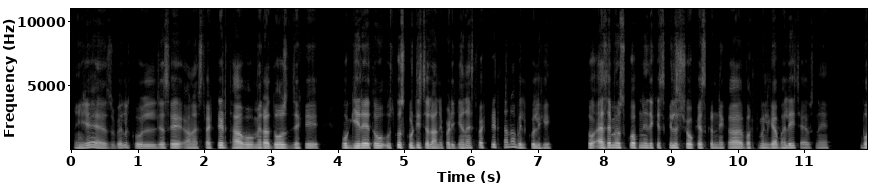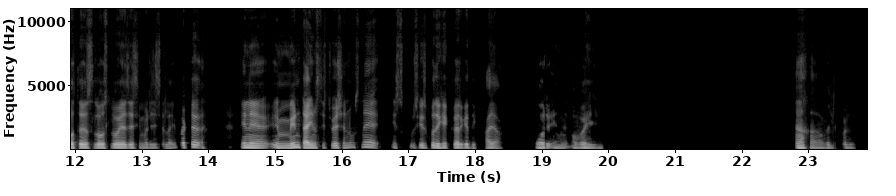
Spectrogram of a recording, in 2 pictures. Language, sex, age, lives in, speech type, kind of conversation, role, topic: Hindi, male, 20-24, India, conversation, podcast, guest, Kya aapne kabhi kisi random detour se apni sabse badi khushi paayi hai?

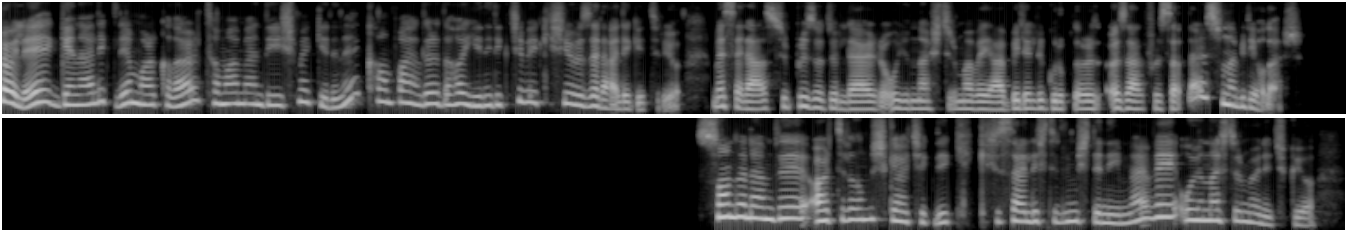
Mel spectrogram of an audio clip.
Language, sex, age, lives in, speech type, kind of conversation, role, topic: Turkish, female, 30-34, Netherlands, read, expert-assistant, expert, Bir ürünü almak için hemen karar vermek zorunda olsaydık, harcamalarımızda neler değişirdi?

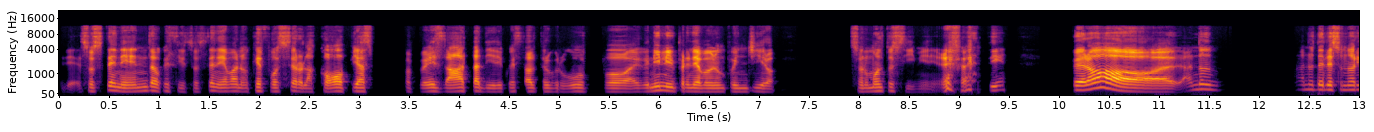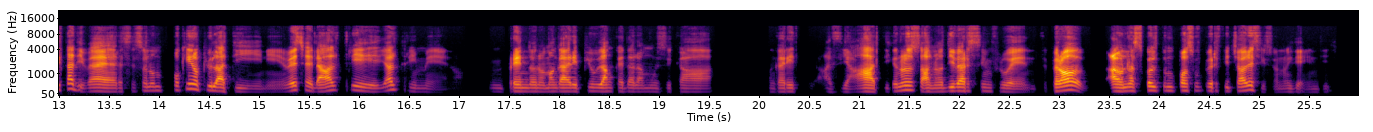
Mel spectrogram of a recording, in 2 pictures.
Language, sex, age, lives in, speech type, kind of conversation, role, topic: Italian, male, 25-29, Italy, conversation, podcast, guest, Cosa ti spinge a scoprire e ascoltare nuovi artisti oggi?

